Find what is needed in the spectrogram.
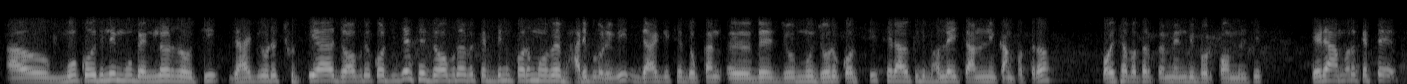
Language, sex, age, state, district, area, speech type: Odia, male, 30-45, Odisha, Ganjam, urban, conversation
